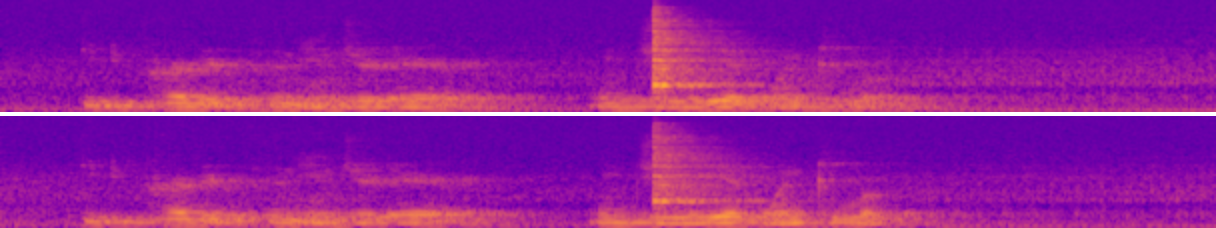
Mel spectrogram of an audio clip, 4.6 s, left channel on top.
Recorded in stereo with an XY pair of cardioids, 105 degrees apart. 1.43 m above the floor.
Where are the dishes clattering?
40° left, 1.3 m.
